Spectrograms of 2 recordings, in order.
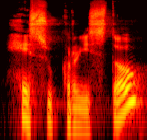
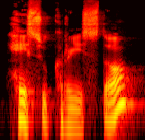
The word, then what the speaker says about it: Jesucristo: We have Jesucristo. Notice that what we call the letter J in English, this is called Jota in Spanish. It makes a rough H sound, or a rough breathing. Jesucristo.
